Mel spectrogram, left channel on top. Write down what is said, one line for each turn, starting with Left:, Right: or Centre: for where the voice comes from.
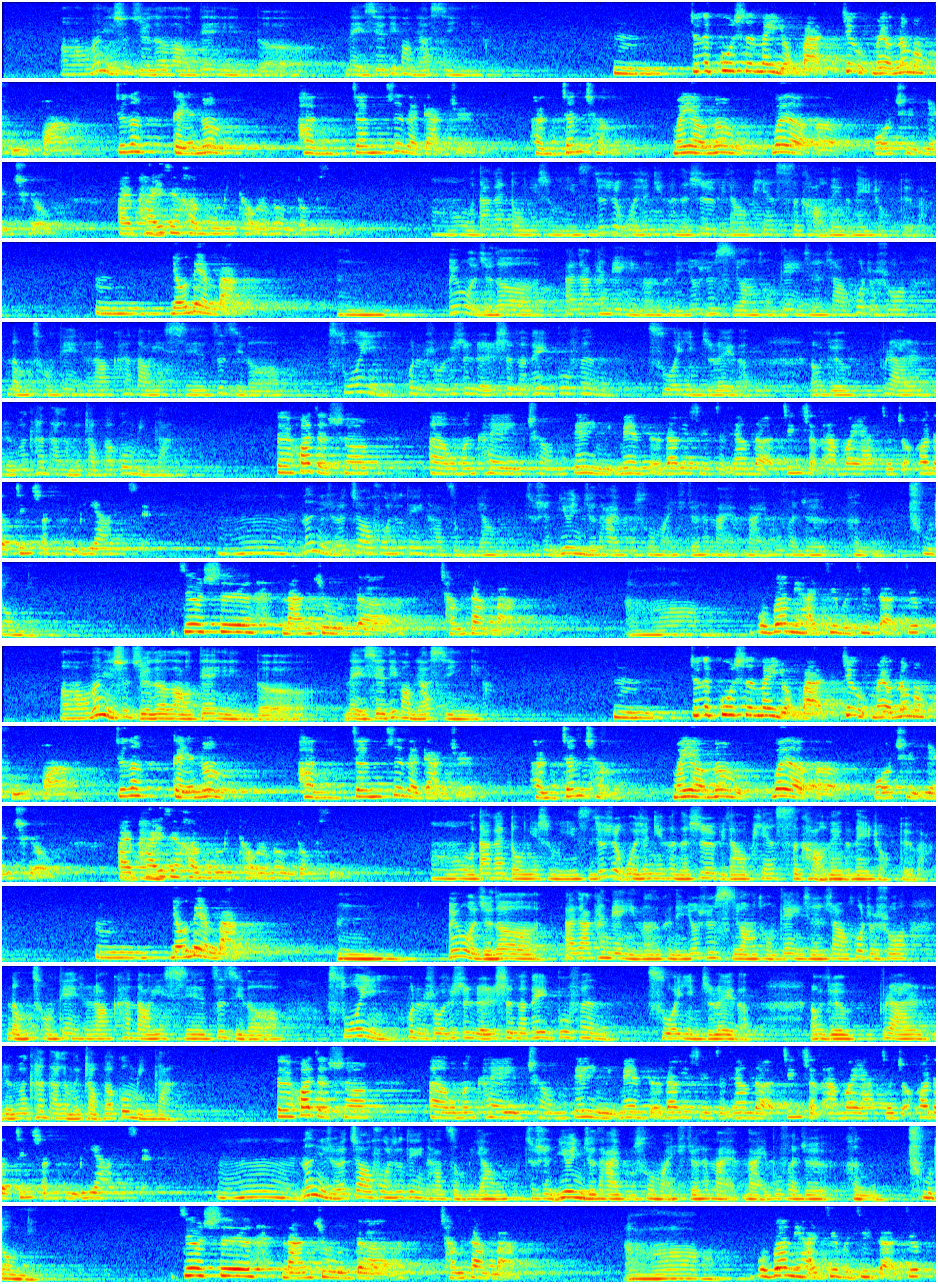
Right: 哦，那你是觉得老电影的哪些地方比较吸引你啊？
Centre: 嗯，就是故事内容吧，就没有那么浮夸，就是给人那种很真挚的感觉，很真诚，没有那种为了呃博取眼球，还拍一些很无厘头的那种东西，
Right: 明，嗯哦我大概懂你什么意思，就是我觉得你可能是比较偏思考类的那种，对吧？
Centre: 嗯，有点吧。
Right: 嗯，因为我觉得大家看电影呢，肯定就是希望从电影身上，或者说能从电影身上看到一些自己的缩影，或者说就是人生的那一部分缩影之类的。然后我觉得，不然人们看他可能找不到共鸣感。
Centre: 对，或者说，呃，我们可以从电影里面得到一些怎样的精神安慰啊，这种或者精神鼓励啊，这些
Right: 嗯，那你觉得《教父》这个电影它怎么样呢？就是因为你觉得它还不错嘛，你是觉得它哪哪一部分就是很触动你
Centre: 就是男主的成长吧。
Right: 啊？
Centre: 我不知道你还记不记得，就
